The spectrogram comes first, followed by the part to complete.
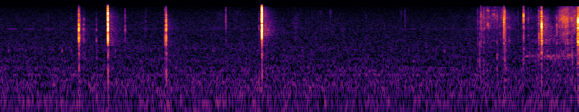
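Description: A handful of short, sharp clicks and crinkles from a thin clear plastic card sleeve being handled as a trading card is slid into it. The clicks are clustered in the first couple of seconds, with a few more near the end.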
